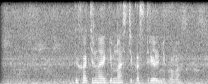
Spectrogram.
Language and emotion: Russian, neutral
